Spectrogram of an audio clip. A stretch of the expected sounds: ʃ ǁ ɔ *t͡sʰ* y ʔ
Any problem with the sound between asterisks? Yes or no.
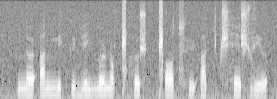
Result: no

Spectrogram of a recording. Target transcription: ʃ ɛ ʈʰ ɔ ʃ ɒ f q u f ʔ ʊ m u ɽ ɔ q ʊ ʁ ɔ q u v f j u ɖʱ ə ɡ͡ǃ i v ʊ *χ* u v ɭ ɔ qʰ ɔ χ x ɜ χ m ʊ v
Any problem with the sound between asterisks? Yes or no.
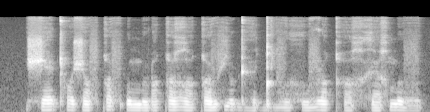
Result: yes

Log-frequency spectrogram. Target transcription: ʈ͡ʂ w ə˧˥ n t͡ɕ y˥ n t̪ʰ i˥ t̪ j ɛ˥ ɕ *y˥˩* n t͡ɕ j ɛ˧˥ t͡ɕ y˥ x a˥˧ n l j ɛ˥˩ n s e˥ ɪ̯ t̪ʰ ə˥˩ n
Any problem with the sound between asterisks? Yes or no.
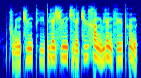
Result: yes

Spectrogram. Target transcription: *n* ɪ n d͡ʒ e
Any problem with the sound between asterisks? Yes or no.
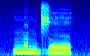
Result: no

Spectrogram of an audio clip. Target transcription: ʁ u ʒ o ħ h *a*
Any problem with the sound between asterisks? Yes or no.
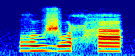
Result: no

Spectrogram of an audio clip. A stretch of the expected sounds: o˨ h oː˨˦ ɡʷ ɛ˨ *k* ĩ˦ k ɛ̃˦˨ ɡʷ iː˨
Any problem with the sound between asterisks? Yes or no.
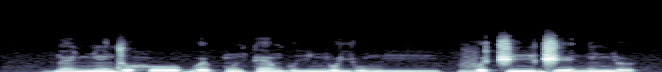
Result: yes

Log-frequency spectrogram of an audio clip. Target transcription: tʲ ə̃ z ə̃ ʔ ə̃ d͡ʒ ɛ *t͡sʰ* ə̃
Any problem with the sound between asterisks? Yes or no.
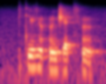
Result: no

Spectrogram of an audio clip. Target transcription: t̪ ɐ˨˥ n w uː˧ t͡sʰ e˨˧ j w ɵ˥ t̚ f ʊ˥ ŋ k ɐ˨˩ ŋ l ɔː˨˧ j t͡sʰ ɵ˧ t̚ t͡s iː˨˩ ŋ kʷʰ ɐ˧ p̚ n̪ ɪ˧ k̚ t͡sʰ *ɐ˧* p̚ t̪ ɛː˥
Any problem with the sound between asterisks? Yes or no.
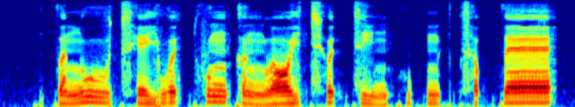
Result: no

